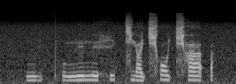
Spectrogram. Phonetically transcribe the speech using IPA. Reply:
ŋi˨ʔpʰo˧ŋẽ˦n̪e˧ hi˦t̚ɕja˧t͡ɕʰɔ˥˧t͡ɕʰa˦ʔ

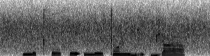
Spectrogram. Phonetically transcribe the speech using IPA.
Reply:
ŋə˧t̪ʰo˨˩pe˨ʔ ŋe˨˩ t̪ɔ̃˦nbi˨ʔ bja˥˧

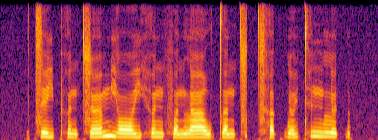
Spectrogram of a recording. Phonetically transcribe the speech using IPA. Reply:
t͡se˨j pʰɵ˨˩n t͡sœː˨˥m jɔː˨jhɵ˧n fɐ˨˧nlaː˧wt̪ɐ˧n t͡sɵ˥t̚t͡sʰɐ˨˥k̚lɵ˨˥ɥt̪ʰɪ˥ŋ lɵ˥t̚ ʊ˨k̚

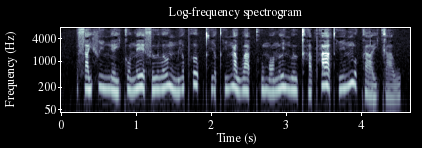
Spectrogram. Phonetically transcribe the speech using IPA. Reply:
sa˧˥jfiː˧ŋeː˩˧j ko˩˧neː˥˨sɯː˧ lɤː˥˨ŋmi˧˥ə̯ pʰɤː˥˨p̚ t̪ʰi˧˩ə̯t̪ʰi˧˥ ŋa˩˧w ʋaː˧˩p̚kʰu˥˨mɔː˧˥n li˧ŋlɯː˧˩kʰa˩˧ pʰaː˥˨t̪ʰiː˧˥n ŋo˩˧ kaː˩jka˩˧w

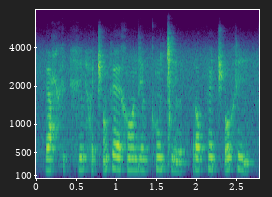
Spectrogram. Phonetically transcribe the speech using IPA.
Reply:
ɛħxek xilhɐt͡ʃʼɔ̃kɾɛː xɔ̃del kʰũǀil | ɾɔkɛ̃ t͡ʃʼox ɾi

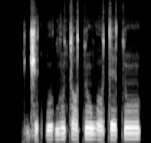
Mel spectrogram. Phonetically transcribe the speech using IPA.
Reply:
d͡ʒe˨k͡pu˨˦ɡũ˦tɔ˧ tũ˧wo˨te˧ tũ˧

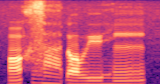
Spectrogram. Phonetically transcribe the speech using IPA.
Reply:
ɔ̃x za̤ ɗɔβy ɦĩ

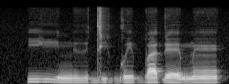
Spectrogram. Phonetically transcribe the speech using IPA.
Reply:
ji˦˨ nɨ˨ di˧ɡʷe˦ ba˦ɗɛ˦˨mɛ̃˦

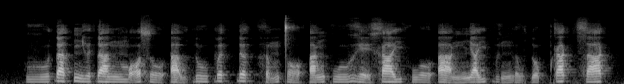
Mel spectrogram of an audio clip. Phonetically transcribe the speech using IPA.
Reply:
ɣu˨˦ɗa˦˥t̚ɲɨ˧ ɗa˧nmɔ̰˧˥so̤˨˩ʔa̰˧˨w ɗu˧ɓə˦˥t̚ ɗəː˦˥k̚hə̰˧˥mt̪ɔ̤˨˩ ʔa˨˦ŋkwu˨˦ ɣe˧˩xa˧j hwo̤˨˩ʔaː˧˩ŋɲa˨˦j ɓɨ˧˩ŋə̤˨˩wɗo˨˩p̚ka˦˥k̚ sa˦˥k̚

